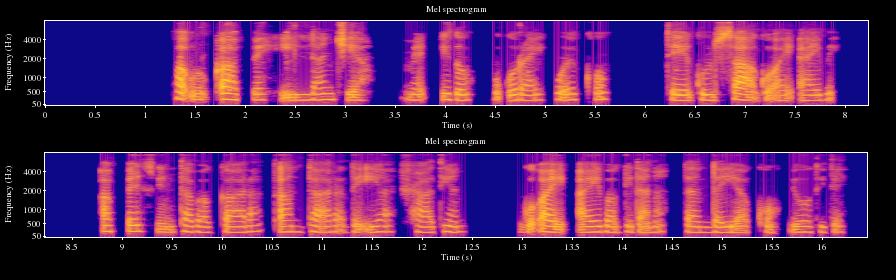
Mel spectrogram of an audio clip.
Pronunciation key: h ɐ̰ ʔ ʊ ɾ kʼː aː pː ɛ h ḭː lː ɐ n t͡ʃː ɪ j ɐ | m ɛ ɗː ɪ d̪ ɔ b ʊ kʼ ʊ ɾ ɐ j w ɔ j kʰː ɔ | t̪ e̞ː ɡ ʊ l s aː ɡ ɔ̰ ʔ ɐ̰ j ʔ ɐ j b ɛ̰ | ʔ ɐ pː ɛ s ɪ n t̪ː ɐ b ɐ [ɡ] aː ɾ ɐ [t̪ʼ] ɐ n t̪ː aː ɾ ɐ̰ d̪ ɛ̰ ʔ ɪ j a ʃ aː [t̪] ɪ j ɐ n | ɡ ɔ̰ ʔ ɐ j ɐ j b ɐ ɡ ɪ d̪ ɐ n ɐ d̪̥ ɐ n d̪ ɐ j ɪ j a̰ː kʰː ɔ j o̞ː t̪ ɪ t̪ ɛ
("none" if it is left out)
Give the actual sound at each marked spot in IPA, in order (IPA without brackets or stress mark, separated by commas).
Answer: ɡː, t̪ʼ, t̪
